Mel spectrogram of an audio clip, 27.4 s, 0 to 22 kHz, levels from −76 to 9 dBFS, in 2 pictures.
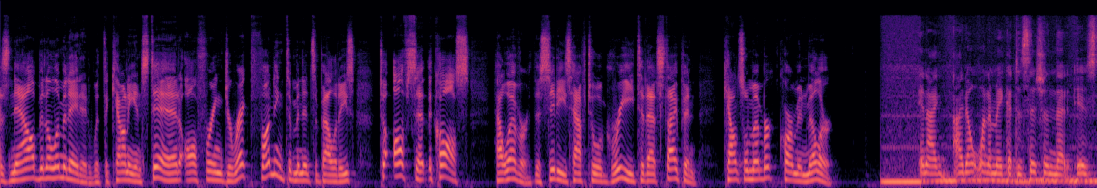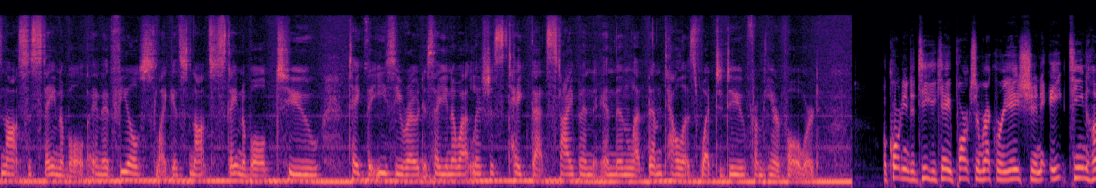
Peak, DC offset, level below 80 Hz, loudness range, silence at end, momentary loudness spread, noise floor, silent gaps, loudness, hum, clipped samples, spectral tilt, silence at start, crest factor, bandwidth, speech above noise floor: -2 dBFS; under 0.1%; -52 dBFS; 2 LU; 0 s; 4 LU; -55 dBFS; none; -16 LUFS; none; under 0.1%; -4.5 dB/octave; 0 s; 14 dB; 16 kHz; 39 dB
